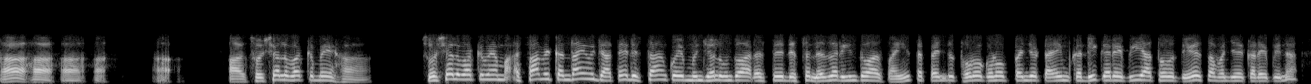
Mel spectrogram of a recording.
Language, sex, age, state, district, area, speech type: Sindhi, male, 60+, Delhi, South Delhi, urban, conversation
